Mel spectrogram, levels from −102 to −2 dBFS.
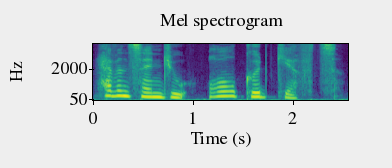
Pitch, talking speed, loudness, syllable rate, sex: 220 Hz, 140 wpm, -16 LUFS, 3.2 syllables/s, female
